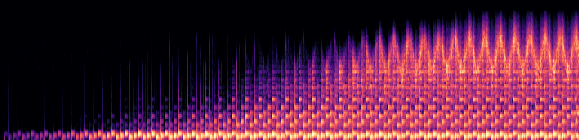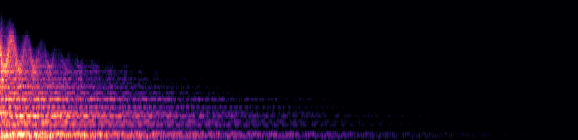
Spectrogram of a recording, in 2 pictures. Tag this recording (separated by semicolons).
synthesizer; arp; wahwah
